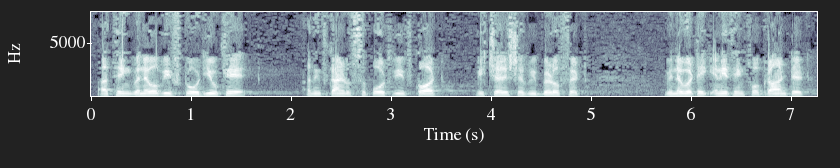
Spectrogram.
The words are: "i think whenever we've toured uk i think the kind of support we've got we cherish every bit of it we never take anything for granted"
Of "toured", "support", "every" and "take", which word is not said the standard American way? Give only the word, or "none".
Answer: toured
